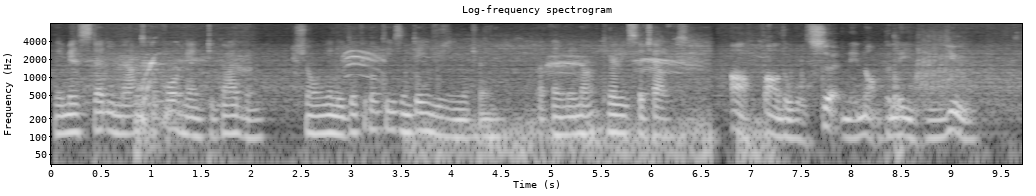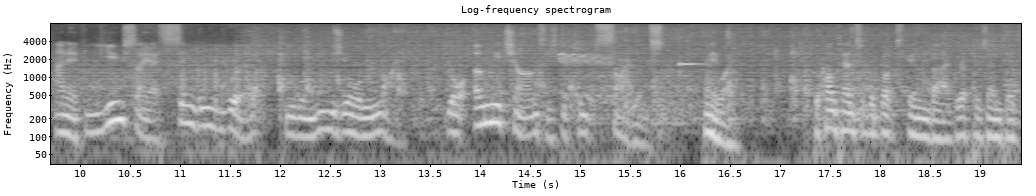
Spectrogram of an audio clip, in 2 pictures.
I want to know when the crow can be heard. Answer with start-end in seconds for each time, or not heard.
0.1-7.2.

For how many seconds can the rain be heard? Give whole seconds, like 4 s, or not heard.
19 s.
